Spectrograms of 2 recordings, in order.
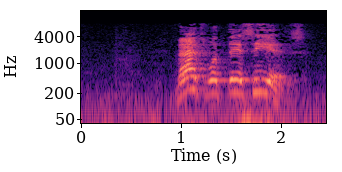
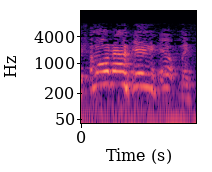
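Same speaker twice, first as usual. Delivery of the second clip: higher, urgent call for help; lightly voiced call to a friend; calling out to a buddy; 7 semitones higher than usual. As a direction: call across the water for help. [name] calling his buddy.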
